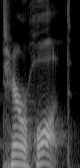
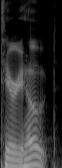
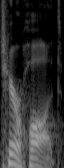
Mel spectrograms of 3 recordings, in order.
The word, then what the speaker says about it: Terre Haute: thing I mispronounced today I always call it Terry Haute Terry Haute it could be I thought it was tear hot but I've never lived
